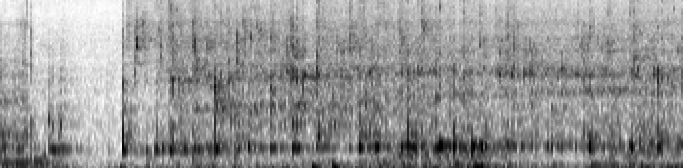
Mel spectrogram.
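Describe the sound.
Mineral water is poured into a glass after a brief quieter moment. It runs as a steady, bright, splashy stream for several seconds with no talk.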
